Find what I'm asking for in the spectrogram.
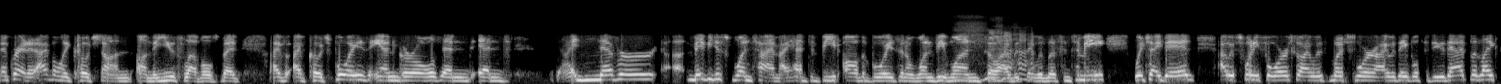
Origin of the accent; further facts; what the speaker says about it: Fenton, United States; I grew up in Fenton. We consider ourselves a soccer part of town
